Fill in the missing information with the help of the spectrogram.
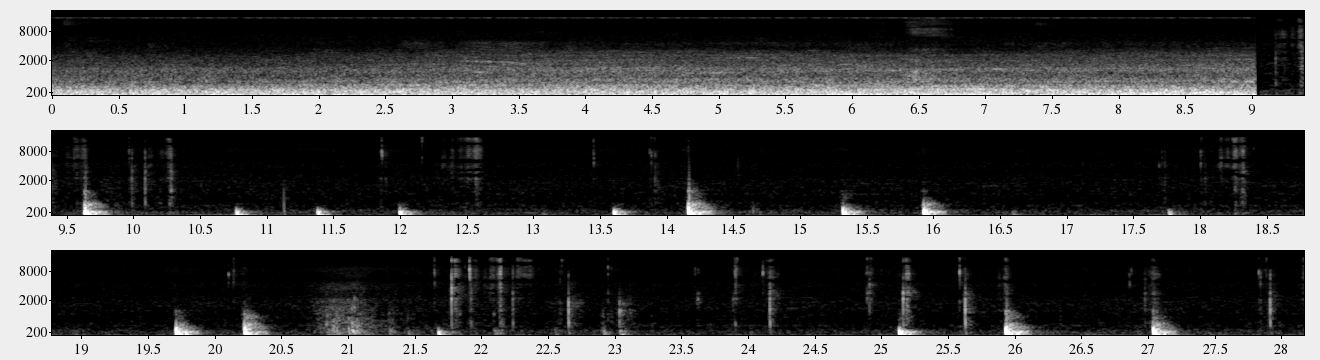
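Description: A steady rumbling noise for about nine seconds, then it stops abruptly and a Devon Rex cat chatters: scattered short, soft clicks of its jaw, about one a second and irregularly spaced.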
